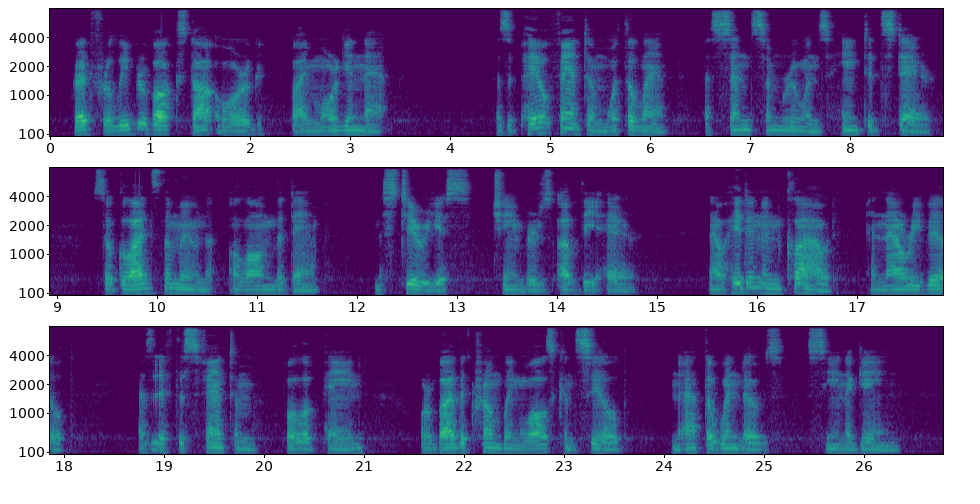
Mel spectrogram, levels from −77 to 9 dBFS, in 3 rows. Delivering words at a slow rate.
Yes: slow, 120 wpm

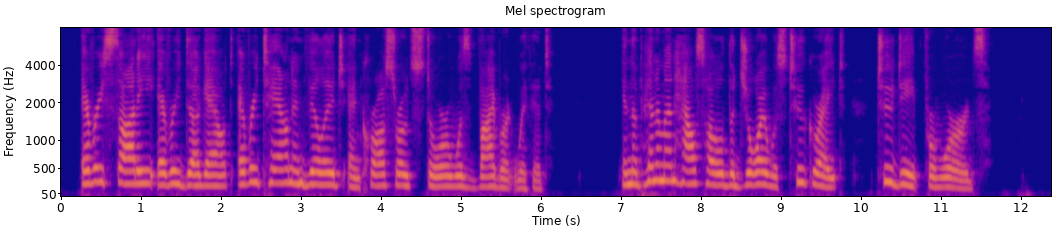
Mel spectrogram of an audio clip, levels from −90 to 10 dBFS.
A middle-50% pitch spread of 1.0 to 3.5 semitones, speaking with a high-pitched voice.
No: average, 3.9 semitones; high, 205 Hz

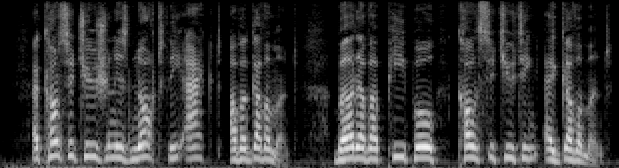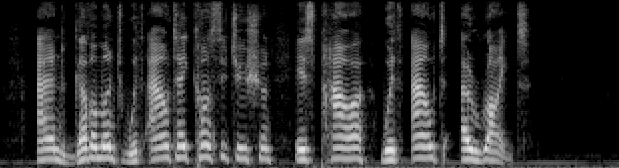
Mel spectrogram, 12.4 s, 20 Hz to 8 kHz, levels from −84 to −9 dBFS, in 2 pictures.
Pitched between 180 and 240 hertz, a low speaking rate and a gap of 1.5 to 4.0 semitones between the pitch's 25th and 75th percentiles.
Yes: high, 190 Hz; slow, 125 wpm; average, 2.8 semitones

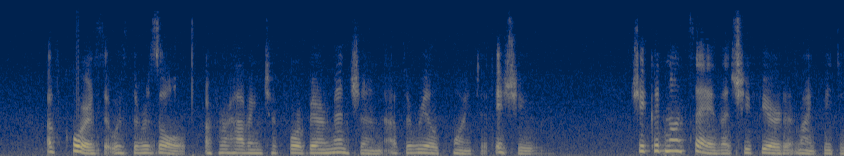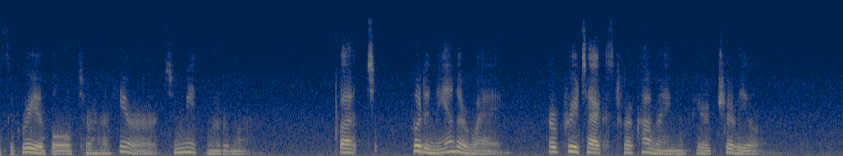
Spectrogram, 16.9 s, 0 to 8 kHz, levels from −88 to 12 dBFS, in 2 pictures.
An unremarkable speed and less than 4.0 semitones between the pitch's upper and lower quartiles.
No: average, 165 wpm; average, 4.7 semitones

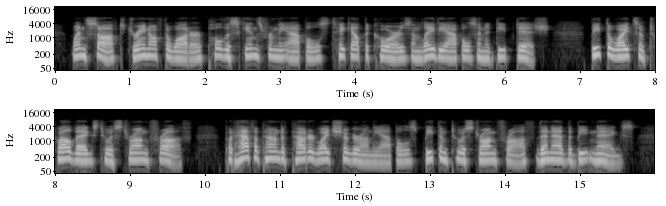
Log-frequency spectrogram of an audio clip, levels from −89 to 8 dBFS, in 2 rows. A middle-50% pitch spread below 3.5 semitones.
Yes: average, 3.1 semitones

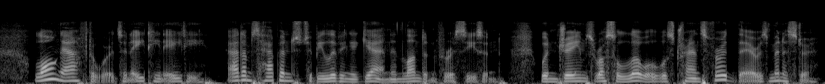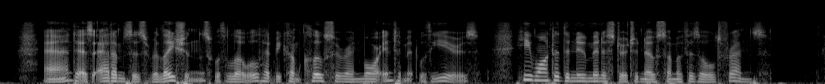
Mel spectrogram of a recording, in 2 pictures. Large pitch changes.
No: average, 4.1 semitones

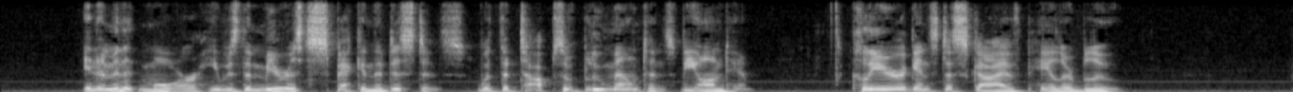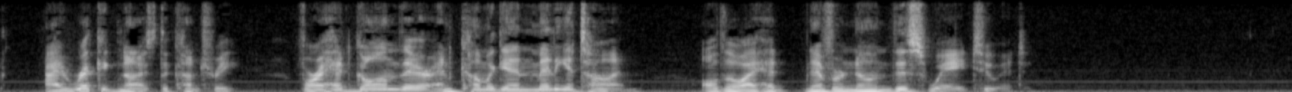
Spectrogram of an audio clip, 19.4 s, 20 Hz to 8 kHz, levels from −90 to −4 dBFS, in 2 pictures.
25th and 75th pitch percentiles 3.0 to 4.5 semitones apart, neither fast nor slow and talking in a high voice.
No: average, 3.7 semitones; average, 160 wpm; low, 120 Hz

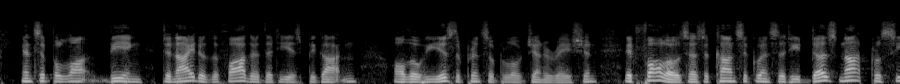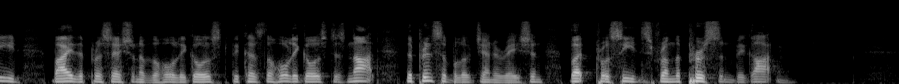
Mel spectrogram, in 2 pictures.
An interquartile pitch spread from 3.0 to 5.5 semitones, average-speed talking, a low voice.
Yes: average, 4.1 semitones; average, 170 wpm; low, 125 Hz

